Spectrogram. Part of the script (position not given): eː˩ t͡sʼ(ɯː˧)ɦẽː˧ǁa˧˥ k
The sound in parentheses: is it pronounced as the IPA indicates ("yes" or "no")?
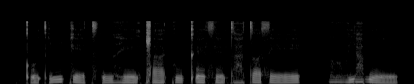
yes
